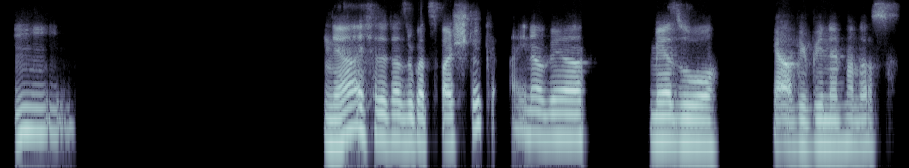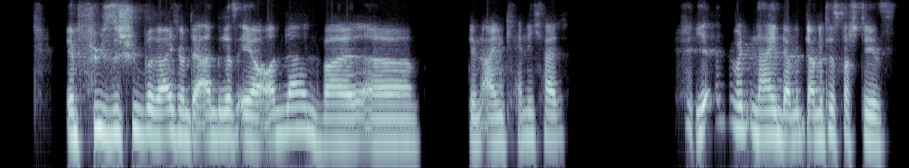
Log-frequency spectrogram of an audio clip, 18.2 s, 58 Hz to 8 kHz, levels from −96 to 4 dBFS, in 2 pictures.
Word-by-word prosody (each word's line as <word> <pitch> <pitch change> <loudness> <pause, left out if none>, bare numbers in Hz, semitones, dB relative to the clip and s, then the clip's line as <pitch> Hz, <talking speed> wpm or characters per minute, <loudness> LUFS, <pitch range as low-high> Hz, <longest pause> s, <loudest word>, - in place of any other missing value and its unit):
Mhm. 170 +3 -7 2.5
Ja, 130 +9 +1
ich 165 -4 -2
hätte 145 -2 -1
da 135 -1 -2
sogar 130 -1 -1
2 130 +1 -2
Stück. 195 +9 -5
Einer 150 -2 -5
wär 140 0 +1 0.6
mehr 130 0 +2
so, 120 -2 0 0.6
ja, 110 - 0
wie 115 -2 -6
wie 120 - -2
nennt 115 0 -3
man 120 -2 -6
das? 120 0 -9 0.7
Im 150 0 +4
physischen 165 0 +3
Bereich 155 -1 +4
und 145 -1 +1
der - - +4
andere 145 +1 +2
ist 150 +1 +1
eher 135 -4 +4
online, 165 -1 +1
weil, 125 -1 +2
äh, - - -17 0.5
den 130 0 -2
einen 130 0 0
kenne 135 +2 -7
ich 145 - -7
halt. 140 0 0 1.3
J 405 - +3 0.2
und 180 -4 -1
nein, 150 -1 +3
damit 140 0 +1
damit 140 +1 +1
du's 155 -3 0
verstehst. 130 -2 -2
140 Hz, 135 wpm, -20 LUFS, 125-155 Hz, 2.5 s, Im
